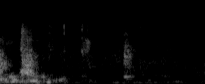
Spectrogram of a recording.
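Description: A short voice-like sound at the very start, then a few faint knocks and clicks of objects being handled on a table.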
